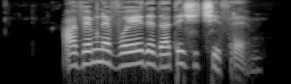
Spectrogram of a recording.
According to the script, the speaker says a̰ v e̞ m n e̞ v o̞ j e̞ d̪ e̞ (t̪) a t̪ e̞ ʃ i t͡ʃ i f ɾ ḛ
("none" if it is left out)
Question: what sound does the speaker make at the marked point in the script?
d̪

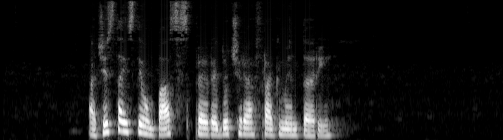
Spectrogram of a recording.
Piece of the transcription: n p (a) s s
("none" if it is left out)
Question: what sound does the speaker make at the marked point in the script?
a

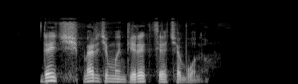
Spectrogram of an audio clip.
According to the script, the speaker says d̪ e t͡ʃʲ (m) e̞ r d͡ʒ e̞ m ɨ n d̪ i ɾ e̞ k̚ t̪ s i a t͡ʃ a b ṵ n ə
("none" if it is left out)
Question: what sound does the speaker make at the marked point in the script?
m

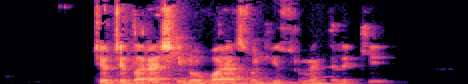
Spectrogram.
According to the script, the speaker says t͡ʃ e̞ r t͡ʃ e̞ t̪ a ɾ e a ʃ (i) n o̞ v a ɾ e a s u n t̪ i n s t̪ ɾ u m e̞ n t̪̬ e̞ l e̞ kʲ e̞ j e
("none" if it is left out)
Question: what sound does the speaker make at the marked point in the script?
iː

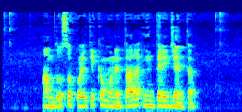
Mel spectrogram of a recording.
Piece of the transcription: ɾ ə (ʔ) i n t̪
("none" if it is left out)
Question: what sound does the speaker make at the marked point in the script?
ʔ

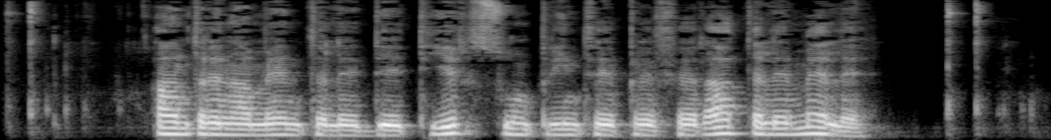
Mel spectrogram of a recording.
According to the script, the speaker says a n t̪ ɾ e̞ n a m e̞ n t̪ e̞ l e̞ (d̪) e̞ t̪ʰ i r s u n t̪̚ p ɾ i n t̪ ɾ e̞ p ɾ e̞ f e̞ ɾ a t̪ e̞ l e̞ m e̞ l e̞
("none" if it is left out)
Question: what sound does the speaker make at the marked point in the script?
d̪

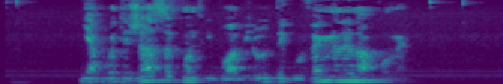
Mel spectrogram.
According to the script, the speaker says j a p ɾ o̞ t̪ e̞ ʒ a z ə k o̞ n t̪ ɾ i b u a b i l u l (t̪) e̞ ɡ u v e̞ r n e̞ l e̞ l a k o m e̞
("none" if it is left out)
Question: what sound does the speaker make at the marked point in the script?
d̪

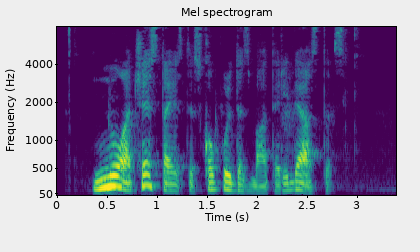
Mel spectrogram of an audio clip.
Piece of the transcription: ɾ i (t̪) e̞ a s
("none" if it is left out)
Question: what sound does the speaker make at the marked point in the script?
d̪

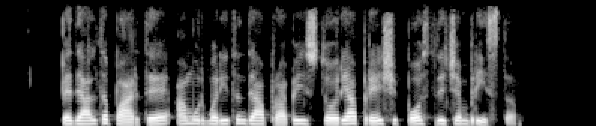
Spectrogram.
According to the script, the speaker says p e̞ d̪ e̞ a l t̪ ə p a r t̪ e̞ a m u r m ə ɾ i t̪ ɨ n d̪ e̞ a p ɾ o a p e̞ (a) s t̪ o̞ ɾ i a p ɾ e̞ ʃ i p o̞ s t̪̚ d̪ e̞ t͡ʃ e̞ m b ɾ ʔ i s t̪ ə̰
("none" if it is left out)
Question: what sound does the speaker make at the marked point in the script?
i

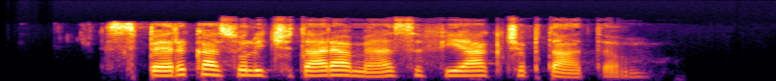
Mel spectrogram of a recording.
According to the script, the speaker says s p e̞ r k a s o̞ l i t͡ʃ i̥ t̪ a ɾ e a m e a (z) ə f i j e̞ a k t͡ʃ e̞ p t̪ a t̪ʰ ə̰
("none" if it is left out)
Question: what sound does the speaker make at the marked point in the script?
s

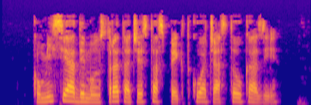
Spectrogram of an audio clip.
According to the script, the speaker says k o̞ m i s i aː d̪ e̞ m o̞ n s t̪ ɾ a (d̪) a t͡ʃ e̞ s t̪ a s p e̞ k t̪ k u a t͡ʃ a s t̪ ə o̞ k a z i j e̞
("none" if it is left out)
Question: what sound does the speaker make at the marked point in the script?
t̪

